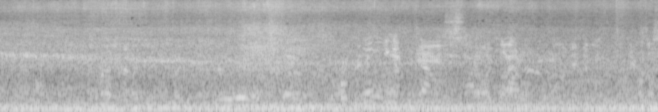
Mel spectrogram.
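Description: A motorcycle engine idling steadily, with faint voices over it.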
